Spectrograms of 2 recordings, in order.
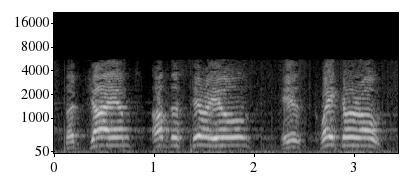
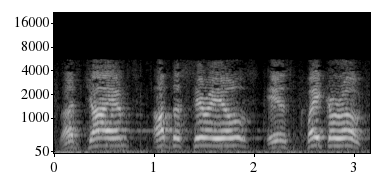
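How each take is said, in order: Both takes have the same delivery.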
